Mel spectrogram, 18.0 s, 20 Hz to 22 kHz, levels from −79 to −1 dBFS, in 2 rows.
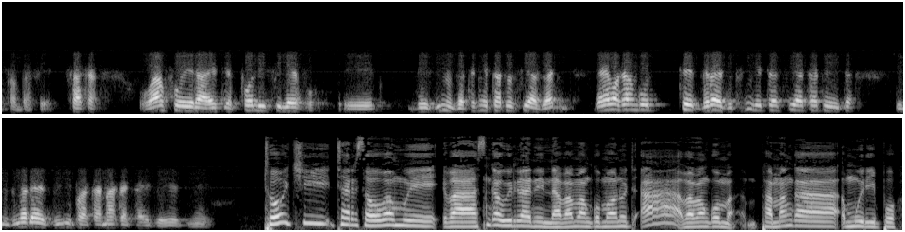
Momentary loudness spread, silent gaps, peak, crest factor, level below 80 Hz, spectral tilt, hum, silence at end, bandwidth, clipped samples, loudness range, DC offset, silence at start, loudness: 14 LU; none; -2 dBFS; 18 dB; -44 dBFS; -6 dB/octave; none; 0.05 s; 11 kHz; under 0.1%; 6 LU; under 0.1%; 0.1 s; -21 LUFS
